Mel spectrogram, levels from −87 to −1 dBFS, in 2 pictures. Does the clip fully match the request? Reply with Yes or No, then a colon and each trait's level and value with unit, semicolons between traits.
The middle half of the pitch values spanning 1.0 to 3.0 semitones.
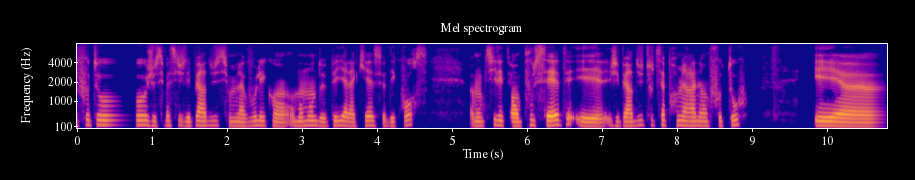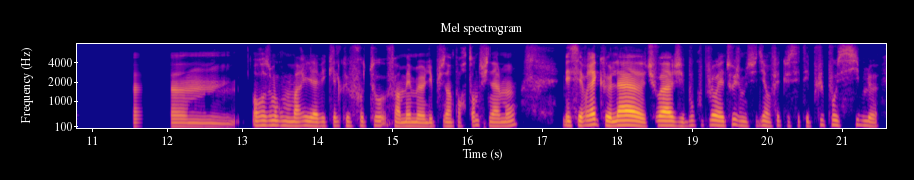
Yes: narrow, 2.6 semitones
